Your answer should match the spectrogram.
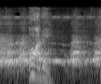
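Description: A long, drawn-out howl-like vocal sound held on one pitch, with swooping falls and rises in pitch about halfway through and again near the end.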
